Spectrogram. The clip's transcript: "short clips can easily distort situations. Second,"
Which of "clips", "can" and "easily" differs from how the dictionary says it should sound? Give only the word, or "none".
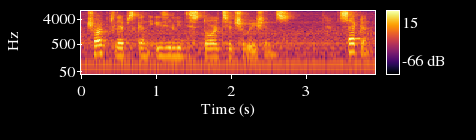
none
